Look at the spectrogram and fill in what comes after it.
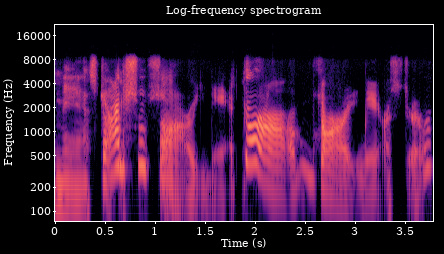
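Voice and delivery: parrot-like voice, pitch swinging up and down. Describing the giant cat-like Griffin in Quest for Camelot, imitating the Griffin's parrot-like voice. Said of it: "giant cat that talks like this".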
